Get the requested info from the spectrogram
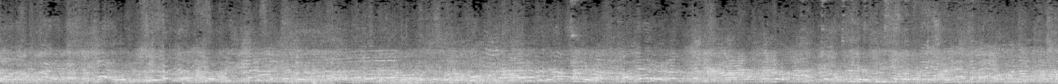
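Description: Crowd chatter: many young people talking at once around dinner tables in a large hall, a steady babble of overlapping voices with no single voice standing out.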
